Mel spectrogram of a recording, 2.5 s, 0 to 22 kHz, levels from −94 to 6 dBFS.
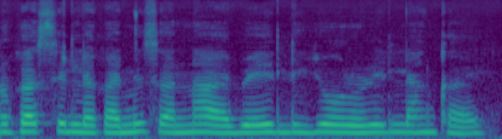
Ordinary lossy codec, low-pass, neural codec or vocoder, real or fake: none; none; vocoder, 44.1 kHz, 128 mel bands, Pupu-Vocoder; fake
